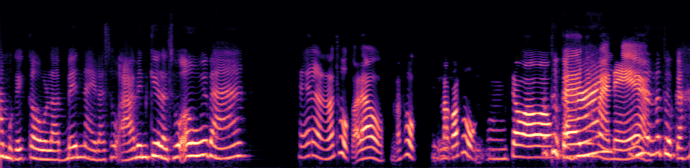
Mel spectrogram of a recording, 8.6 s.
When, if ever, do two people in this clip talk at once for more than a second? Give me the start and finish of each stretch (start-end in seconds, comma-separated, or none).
6.8-8.0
